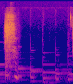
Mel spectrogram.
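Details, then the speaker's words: A VTuber attempts a sneeze that won't come out: a sharp, breathy sneeze-like burst that stops short, followed by faint catches, over steady background music; an aborted sneeze. "아, 실패했습니다. 제 책기를 너무 하고 싶었는데 제책기가 안 나와."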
